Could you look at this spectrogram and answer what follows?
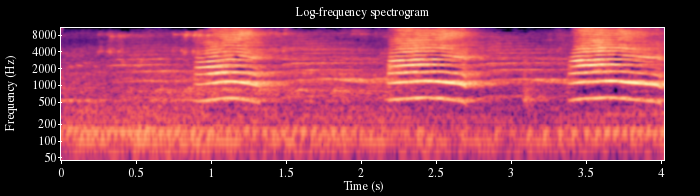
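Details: Indian peafowl (Pavo cristatus) calling to one another: three loud, nasal, wailing calls about every 1.2 seconds, each a brief falling cry, over a low background hum.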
